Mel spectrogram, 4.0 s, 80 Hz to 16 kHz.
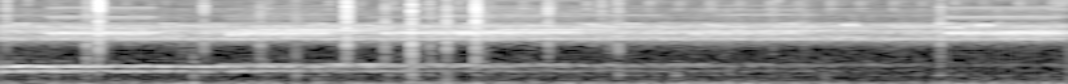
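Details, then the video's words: At night, a loon gives a long, steady wail in two sustained pitches lasting the whole stretch, set low beneath a loud, continuous insect chorus and scattered snapping campfire crackles. "1 Hour Loon Calls With Campfire Sound - Loon Calls For Relaxing"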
